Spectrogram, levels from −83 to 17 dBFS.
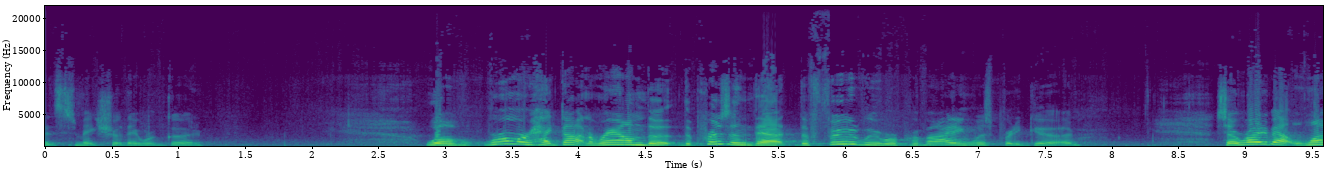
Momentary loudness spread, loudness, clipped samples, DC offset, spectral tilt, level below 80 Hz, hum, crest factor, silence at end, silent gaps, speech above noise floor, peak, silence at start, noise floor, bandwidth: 15 LU; -12 LUFS; 0.1%; under 0.1%; -5.5 dB/octave; -46 dBFS; none; 14 dB; 0 s; none; 32 dB; 0 dBFS; 0 s; -44 dBFS; 12.5 kHz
